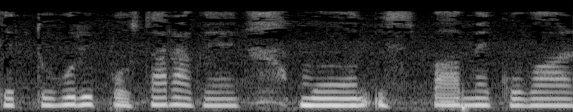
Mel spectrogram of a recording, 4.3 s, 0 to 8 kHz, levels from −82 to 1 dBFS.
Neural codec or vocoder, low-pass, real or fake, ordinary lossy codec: none; 7.2 kHz; real; MP3, 24 kbps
